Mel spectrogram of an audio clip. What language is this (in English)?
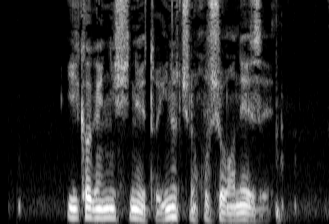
Japanese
